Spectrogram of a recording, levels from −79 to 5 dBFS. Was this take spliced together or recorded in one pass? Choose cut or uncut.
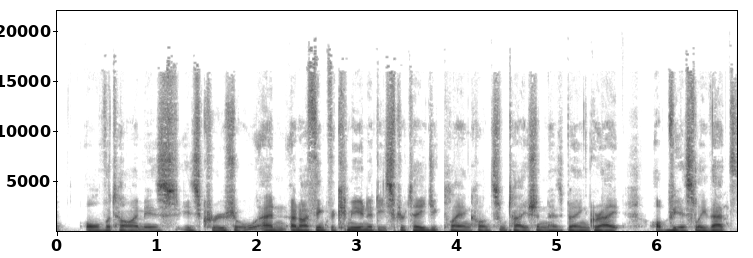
cut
